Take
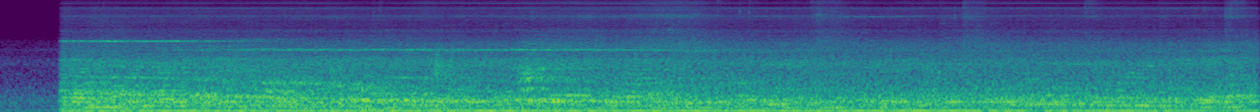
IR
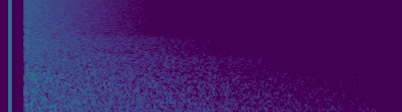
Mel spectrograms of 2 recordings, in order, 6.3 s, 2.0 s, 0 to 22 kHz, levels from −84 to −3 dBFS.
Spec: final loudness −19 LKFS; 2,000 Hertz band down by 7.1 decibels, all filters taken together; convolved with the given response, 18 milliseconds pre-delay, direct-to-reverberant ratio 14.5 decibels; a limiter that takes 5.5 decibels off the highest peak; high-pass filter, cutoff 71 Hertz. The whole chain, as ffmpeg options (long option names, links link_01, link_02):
-filter_complex "[0:a]highpass=71,equalizer=frequency=2000:width_type=o:gain=-9,alimiter=limit=-13.5dB:level=0:latency=1,asplit=2[link_01][link_02];[1:a]atrim=start_sample=2205,adelay=18[link_03];[link_02][link_03]afir=irnorm=-1:irlink=0,volume=-17dB[link_04];[link_01][link_04]amix=inputs=2:normalize=0,volume=4.5dB"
